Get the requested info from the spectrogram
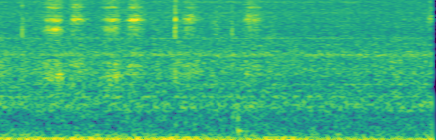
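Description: Stylus scratching and tapping on a pen tablet as letters are written by hand, with small quick ticks over a faint low hum.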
